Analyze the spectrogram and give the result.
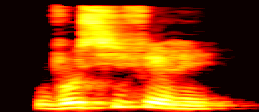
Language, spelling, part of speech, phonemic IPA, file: French, vociférer, verb, /vɔ.si.fe.ʁe/, LL-Q150 (fra)-vociférer.wav
- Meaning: to shout, scream, vociferate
